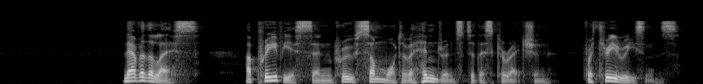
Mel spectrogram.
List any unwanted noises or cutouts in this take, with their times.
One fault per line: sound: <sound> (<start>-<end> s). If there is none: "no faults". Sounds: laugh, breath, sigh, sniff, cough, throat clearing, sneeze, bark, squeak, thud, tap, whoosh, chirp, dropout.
no faults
